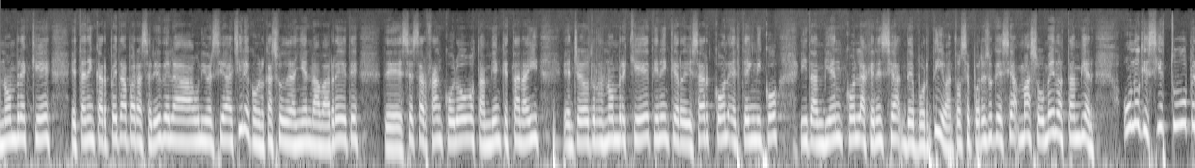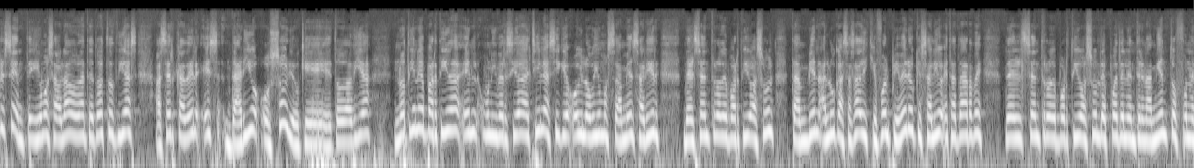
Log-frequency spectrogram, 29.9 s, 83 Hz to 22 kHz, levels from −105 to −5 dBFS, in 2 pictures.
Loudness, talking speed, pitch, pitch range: -16 LUFS, 220 wpm, 225 Hz, 205-245 Hz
